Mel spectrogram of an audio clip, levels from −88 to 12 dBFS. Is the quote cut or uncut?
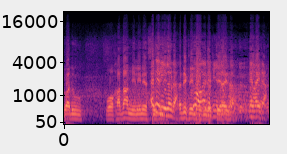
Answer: uncut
